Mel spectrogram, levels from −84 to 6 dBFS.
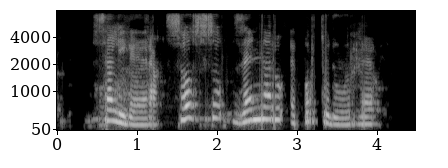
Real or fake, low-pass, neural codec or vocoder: fake; 7.2 kHz; codec, 44.1 kHz, 7.8 kbps, DAC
